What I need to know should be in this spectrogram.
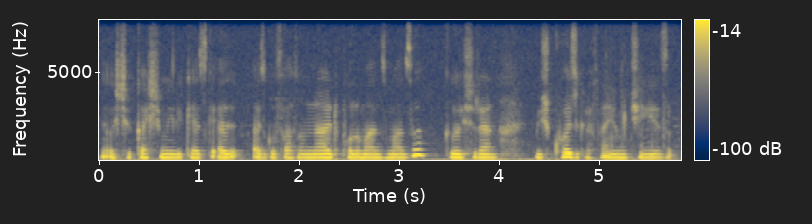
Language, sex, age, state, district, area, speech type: Kashmiri, female, 30-45, Jammu and Kashmir, Ganderbal, rural, spontaneous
